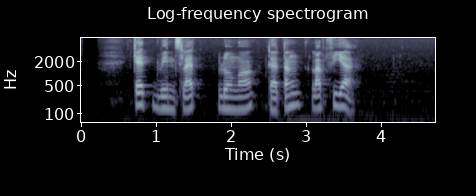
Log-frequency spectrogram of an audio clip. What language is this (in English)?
Javanese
